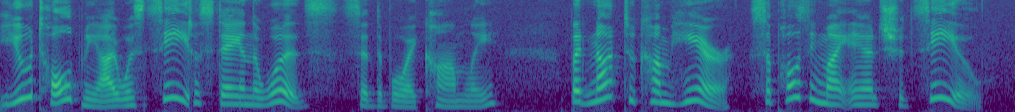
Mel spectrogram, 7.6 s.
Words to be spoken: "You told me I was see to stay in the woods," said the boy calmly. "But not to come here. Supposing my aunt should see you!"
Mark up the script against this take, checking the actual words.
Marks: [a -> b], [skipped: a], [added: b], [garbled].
"You told me I was see to stay in the woods," said the boy calmly. "But not to come here. Supposing my aunt should see you!"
